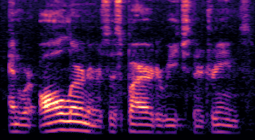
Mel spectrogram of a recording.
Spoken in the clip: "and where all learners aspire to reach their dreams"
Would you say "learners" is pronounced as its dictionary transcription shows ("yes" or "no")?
yes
